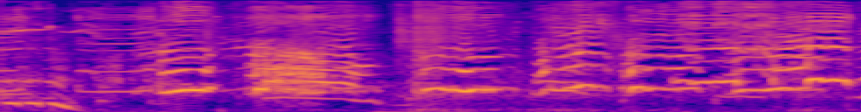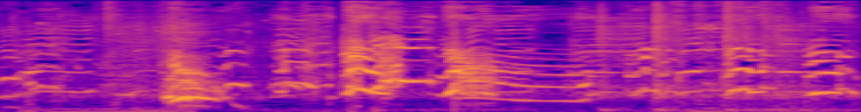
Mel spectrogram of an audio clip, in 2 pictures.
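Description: Several hounds howling and yelping together, their wavering cries overlapping, with a few louder swooping howls about five and six seconds in.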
